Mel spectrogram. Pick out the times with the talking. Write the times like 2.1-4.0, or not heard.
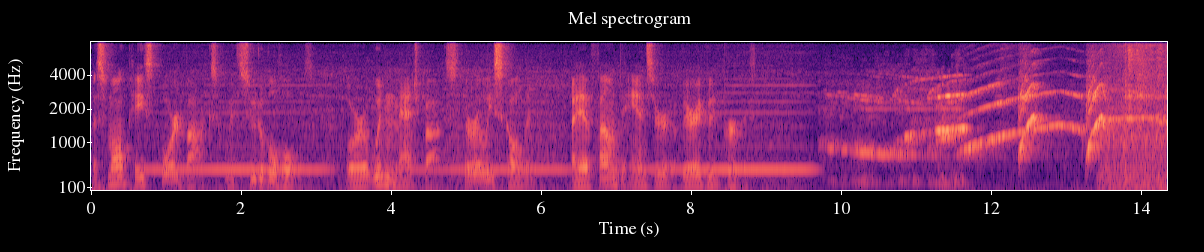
0.0-8.8.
